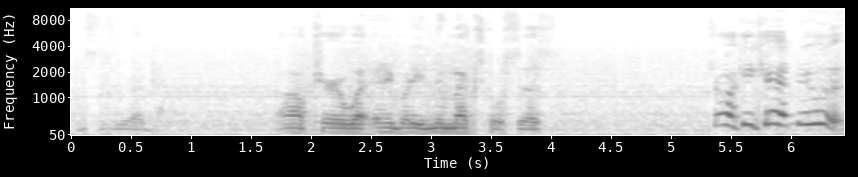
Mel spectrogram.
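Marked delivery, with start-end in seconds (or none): 5.3-6.4 high squeaky mock voice of a doubter; mocking naysayer. Ranting map-maker mocks a doubter in a high whiny voice. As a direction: sneer it up high like a whiny critic.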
